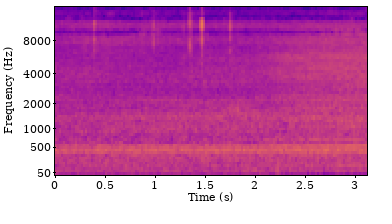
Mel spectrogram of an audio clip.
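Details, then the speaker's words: Car with engine off, ignition on, radiator fan switched on via OBD2 scanner actuation test: steady even whir with constant low-mid hum, no ticking or scraping; electric cooling fan running normally. "If we want to switch on the electric fan here, activate up to a maximum engine of 90°. So, the fan has been activated. Perhaps you can hear it."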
